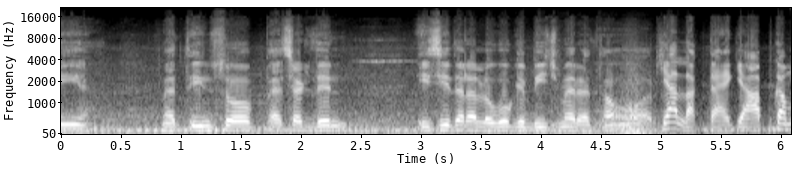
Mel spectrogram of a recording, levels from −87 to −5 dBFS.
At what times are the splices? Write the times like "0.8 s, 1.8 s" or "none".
4.9 s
